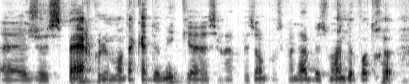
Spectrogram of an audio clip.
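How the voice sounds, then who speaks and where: In a Greek accent, a man speaks at a medium pitch with monotone, flat intonation. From Greece (Volos). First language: Greek (speaking French). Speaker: speaker at a conference. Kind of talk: conference speech. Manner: hesitant, many fillers and repetitions.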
